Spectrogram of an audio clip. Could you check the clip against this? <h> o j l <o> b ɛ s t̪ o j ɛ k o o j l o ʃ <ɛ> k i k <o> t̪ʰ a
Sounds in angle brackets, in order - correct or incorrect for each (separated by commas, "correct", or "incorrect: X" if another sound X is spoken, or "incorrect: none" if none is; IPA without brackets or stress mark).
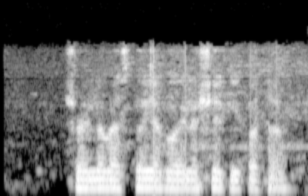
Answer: incorrect: ʃ, correct, incorrect: e, incorrect: ɔ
